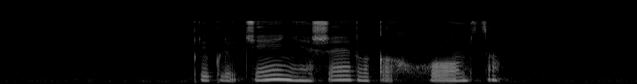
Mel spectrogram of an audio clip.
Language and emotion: Russian, sad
